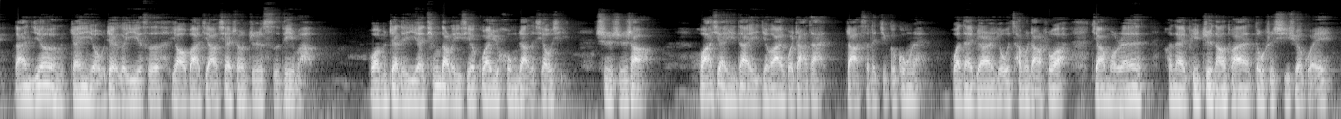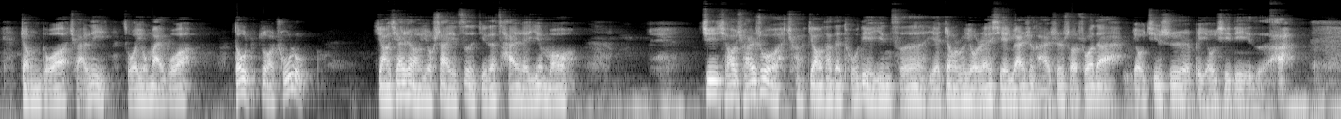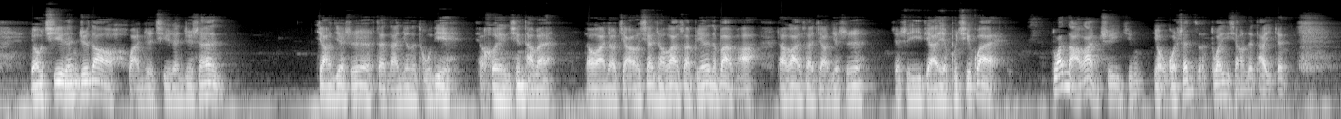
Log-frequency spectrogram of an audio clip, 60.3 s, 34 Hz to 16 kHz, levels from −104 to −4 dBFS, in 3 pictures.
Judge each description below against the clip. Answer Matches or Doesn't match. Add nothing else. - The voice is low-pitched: Matches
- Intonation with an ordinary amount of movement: Doesn't match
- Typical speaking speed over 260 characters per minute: Doesn't match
